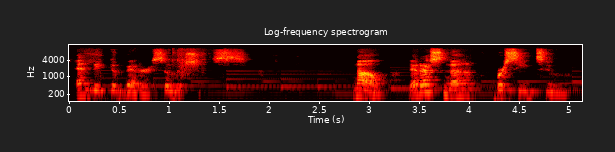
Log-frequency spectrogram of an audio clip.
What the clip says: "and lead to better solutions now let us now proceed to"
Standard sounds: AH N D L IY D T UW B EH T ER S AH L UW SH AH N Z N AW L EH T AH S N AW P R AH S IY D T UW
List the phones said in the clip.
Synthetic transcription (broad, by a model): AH N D L IY D T UW B EH T ER S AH L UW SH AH N S N AW L EH T AH S N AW P R AH S IY D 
